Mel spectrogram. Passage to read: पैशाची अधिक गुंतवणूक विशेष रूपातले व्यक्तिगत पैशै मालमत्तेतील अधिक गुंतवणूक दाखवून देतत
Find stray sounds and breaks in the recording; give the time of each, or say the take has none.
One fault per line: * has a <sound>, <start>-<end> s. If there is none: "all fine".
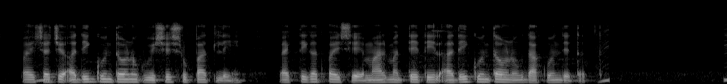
all fine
